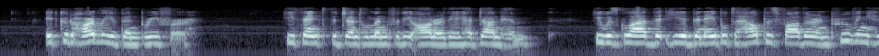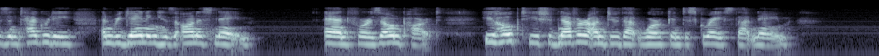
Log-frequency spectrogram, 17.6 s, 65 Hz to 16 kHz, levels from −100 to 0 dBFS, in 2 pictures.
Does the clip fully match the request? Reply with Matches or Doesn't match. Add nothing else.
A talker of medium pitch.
Doesn't match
